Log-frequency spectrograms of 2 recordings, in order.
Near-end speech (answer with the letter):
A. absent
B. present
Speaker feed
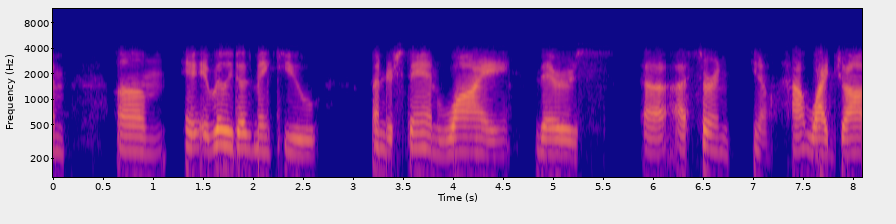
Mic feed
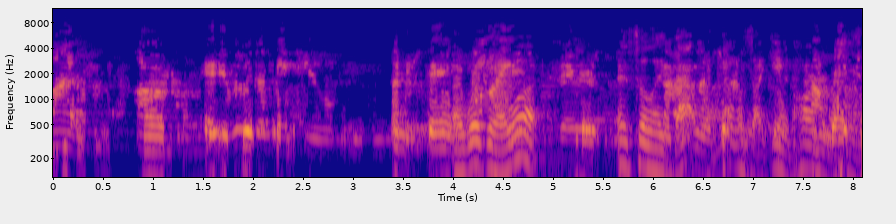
B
